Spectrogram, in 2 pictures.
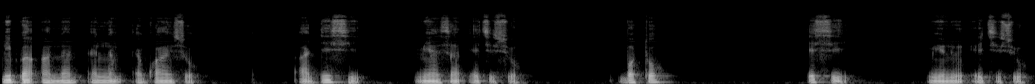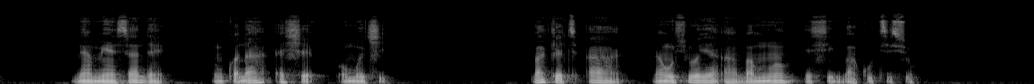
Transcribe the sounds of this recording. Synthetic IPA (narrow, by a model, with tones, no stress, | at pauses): nĩ˦pʰa˦ʔa˨nã˦nɛ˦nã˨mɛ˨kʷʰa˦n̩˦sʊ̰˨ | a̰˨dɪ˦sḭ˨ | mĩ˨ɛ̃˨n˨sã˦ʔe˦tʰi˨so̰˨ | bɔ˦tʰʊ˦ | e˦sɪ˨ | mĩ˨ɛ˨nṵ̃˦e˦tʰi˨so̰˨ | nã˨mĩ˨ɛ̃˨n˨sã˦dɛ˨ | ŋ̩˨kʷʰa˨daː˦ɛ˦ɕɛ̰˨ | ɔ˨mũ˨t͡ɕʰi˨ | ba˦kʰɛ˨tʰa˨ | nã˨wʊ˦su˦ɔ˦jɛ˦ʔa˨ba˨mʊ̃˦ʊ̃˦e˦si˨ba̰˨kʰu˦tʰi˨so̰˨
